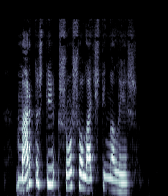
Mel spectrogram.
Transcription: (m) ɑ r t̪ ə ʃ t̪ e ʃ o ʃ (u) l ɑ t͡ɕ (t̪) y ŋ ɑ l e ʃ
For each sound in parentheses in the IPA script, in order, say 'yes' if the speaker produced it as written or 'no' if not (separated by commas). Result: yes, no, yes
